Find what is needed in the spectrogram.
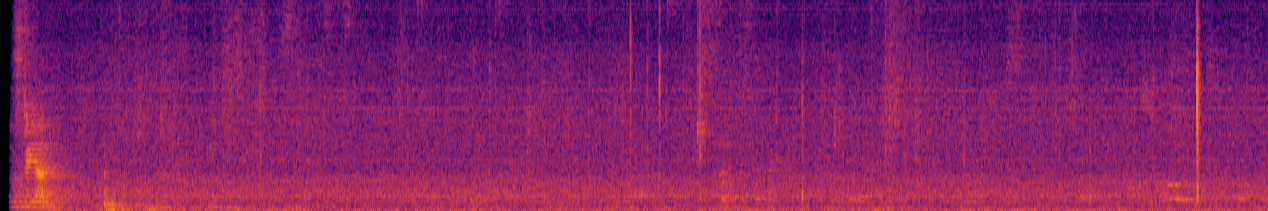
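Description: Indistinct voices of children and adults chattering. The voices are louder in the first second or so, then settle into a steady low murmur.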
